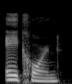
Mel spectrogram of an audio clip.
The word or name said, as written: acorn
